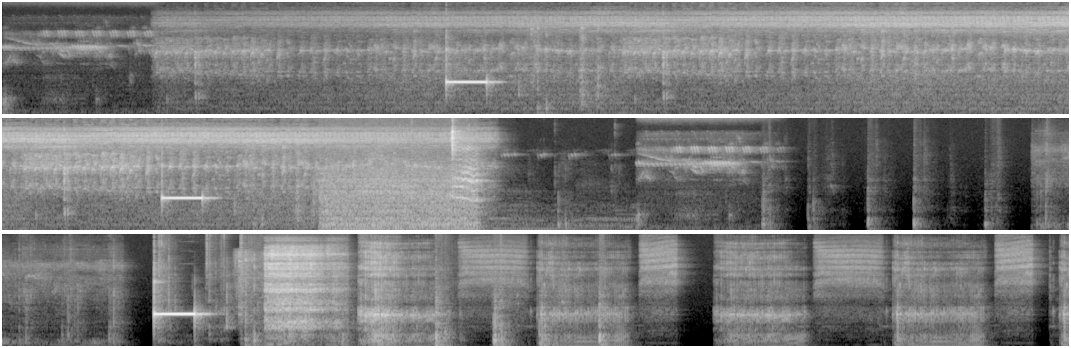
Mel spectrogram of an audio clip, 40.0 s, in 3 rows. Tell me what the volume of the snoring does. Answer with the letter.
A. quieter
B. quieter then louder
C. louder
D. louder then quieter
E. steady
A.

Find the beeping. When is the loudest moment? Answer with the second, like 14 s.
29 s.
